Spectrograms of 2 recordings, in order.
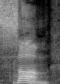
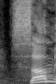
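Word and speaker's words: Xumm: 3 uh of some i keep calling it zoom but it's sum sum is how it's pronounced it is available now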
